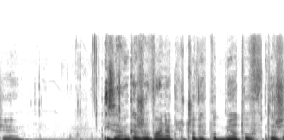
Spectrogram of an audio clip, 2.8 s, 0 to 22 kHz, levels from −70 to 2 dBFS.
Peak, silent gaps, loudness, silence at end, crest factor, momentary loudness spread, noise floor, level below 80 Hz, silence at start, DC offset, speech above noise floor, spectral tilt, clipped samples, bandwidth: 0 dBFS; none; -17 LUFS; 0 s; 18 dB; 15 LU; -45 dBFS; -44 dBFS; 0 s; under 0.1%; 29 dB; -5.5 dB/octave; under 0.1%; 17 kHz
